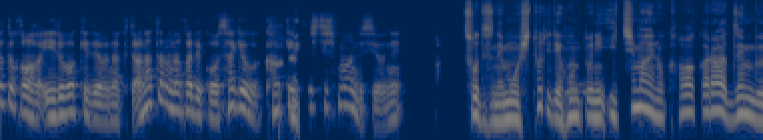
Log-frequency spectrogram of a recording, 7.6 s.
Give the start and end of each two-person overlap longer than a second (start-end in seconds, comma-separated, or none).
none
